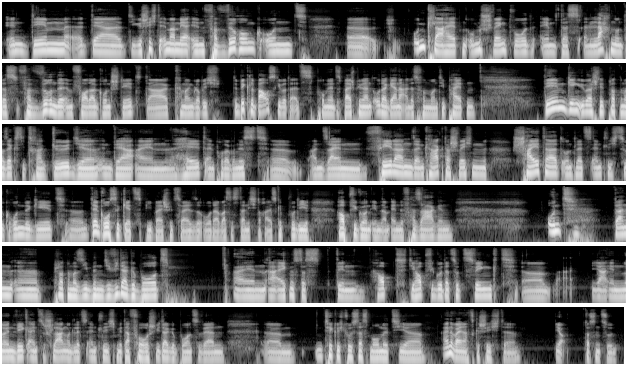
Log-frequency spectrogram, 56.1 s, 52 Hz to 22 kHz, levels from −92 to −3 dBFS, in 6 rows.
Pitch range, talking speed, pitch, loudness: 100-120 Hz, 135 wpm, 110 Hz, -22 LUFS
